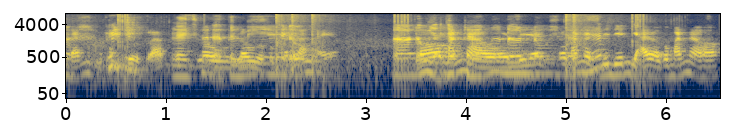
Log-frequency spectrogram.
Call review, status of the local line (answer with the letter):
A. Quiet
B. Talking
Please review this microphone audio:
A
